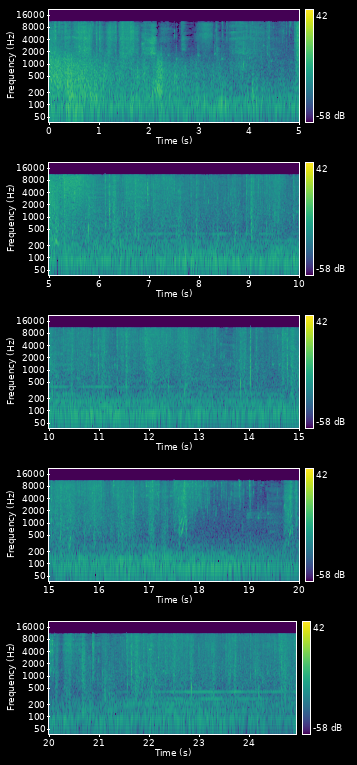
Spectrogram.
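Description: Footsteps shuffle slowly on a hard floor.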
